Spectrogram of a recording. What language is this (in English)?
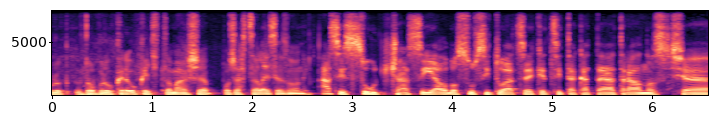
Slovak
